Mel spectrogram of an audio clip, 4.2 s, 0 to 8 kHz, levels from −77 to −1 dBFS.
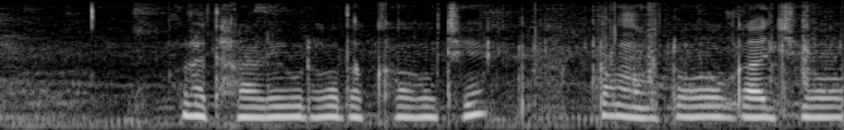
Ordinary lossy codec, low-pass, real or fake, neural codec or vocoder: none; none; fake; codec, 16 kHz, 16 kbps, FreqCodec, larger model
